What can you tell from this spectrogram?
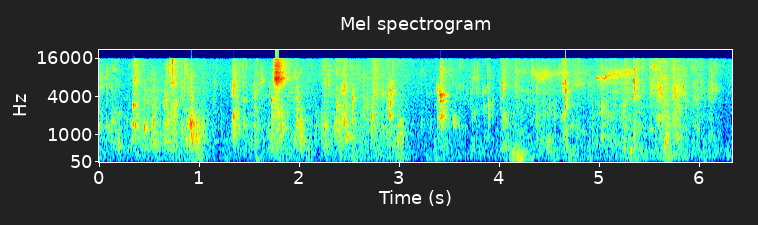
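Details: Three French Bulldogs eating watermelon indoors on a hot summer day: wet, juicy chomping and smacking with crisp crunches and slurps in quick irregular bursts, close up.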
